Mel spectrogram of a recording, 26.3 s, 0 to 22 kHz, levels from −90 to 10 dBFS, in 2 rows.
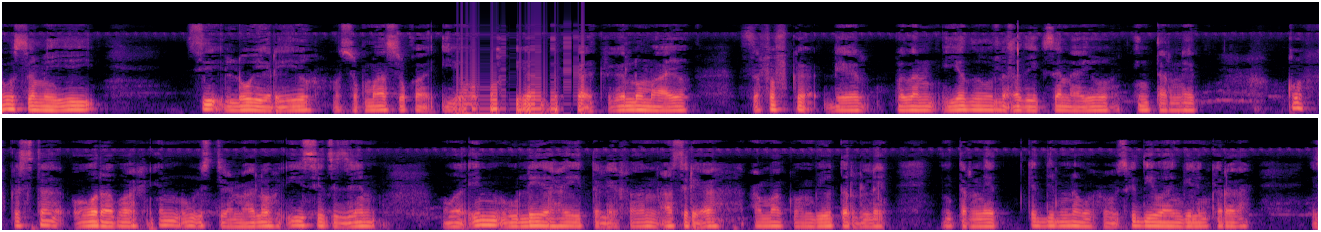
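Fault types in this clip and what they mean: Transcoding between lossy codecs: The whole clip shows two layers of compression artefacts at once, the artefacts of both codecs heard together. This likely comes from encoding with one lossy codec and re-encoding with another, which fits a low-rate AAC pass followed by Vorbis. The second encoder spends bits reproducing the first one's damage, and the lower bandwidth limit in the chain persists.
Robotic sound from repeated short buffers: From 4.51 to 5.82 s the speech becomes a rigid, metallic buzz locked at 134 Hz while still loosely tracking the syllables. This is likely caused by audio arriving too infrequently, with playback looping the last short block to cover the gap. The 134 Hz buzz fits a repeated block of about 7.5 ms. Most of that stretch is repeated material, and the real audio underneath is lost.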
